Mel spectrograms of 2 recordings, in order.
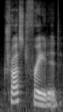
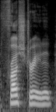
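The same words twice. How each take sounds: First: "Trust freighted", imitating a muddled "frustrated"; sounds switched around. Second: Said in the usual way. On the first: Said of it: "He got it switched around". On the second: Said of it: "And they're like, "Frustrated?".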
